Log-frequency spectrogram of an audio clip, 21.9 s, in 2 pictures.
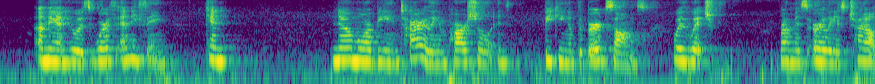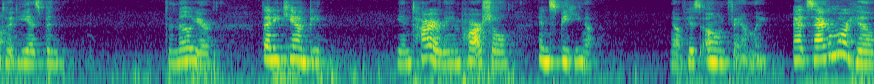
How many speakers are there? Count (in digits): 1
